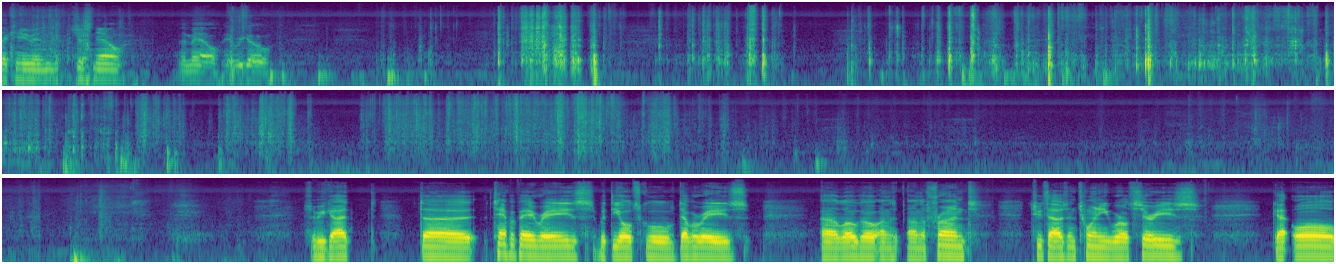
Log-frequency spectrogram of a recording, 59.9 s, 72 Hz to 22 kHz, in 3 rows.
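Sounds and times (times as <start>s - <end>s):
packaging tearing and crinkling: 7.4s - 9.0s, 16.6s - 24.7s, 25.4s - 31.0s.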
